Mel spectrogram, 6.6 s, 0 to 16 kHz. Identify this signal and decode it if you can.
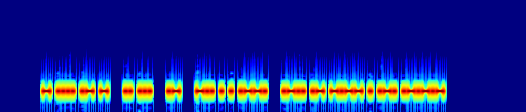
Morse code, heard as a keyed tone, about 37 wpm, 700 Hz. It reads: THAT IS A DEEP LAYER.
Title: Sentences from Top 1600 Words 40wpm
